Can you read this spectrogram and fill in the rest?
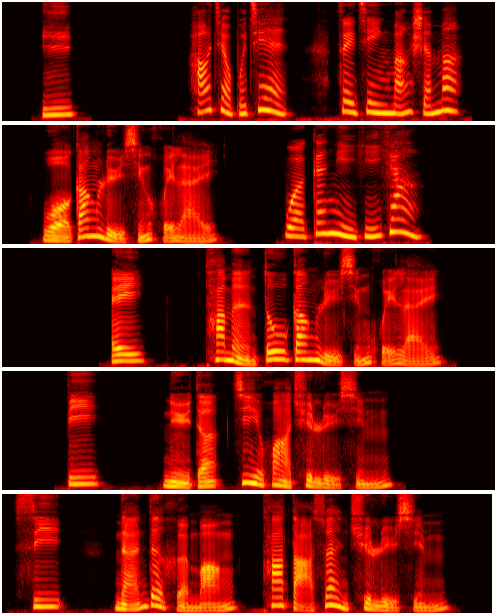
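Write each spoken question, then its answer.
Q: A. 他们都刚旅行回来。B. 女的计划去旅行。C. 男的很忙,他打算去旅行。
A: A: 他们都刚旅行回来。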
